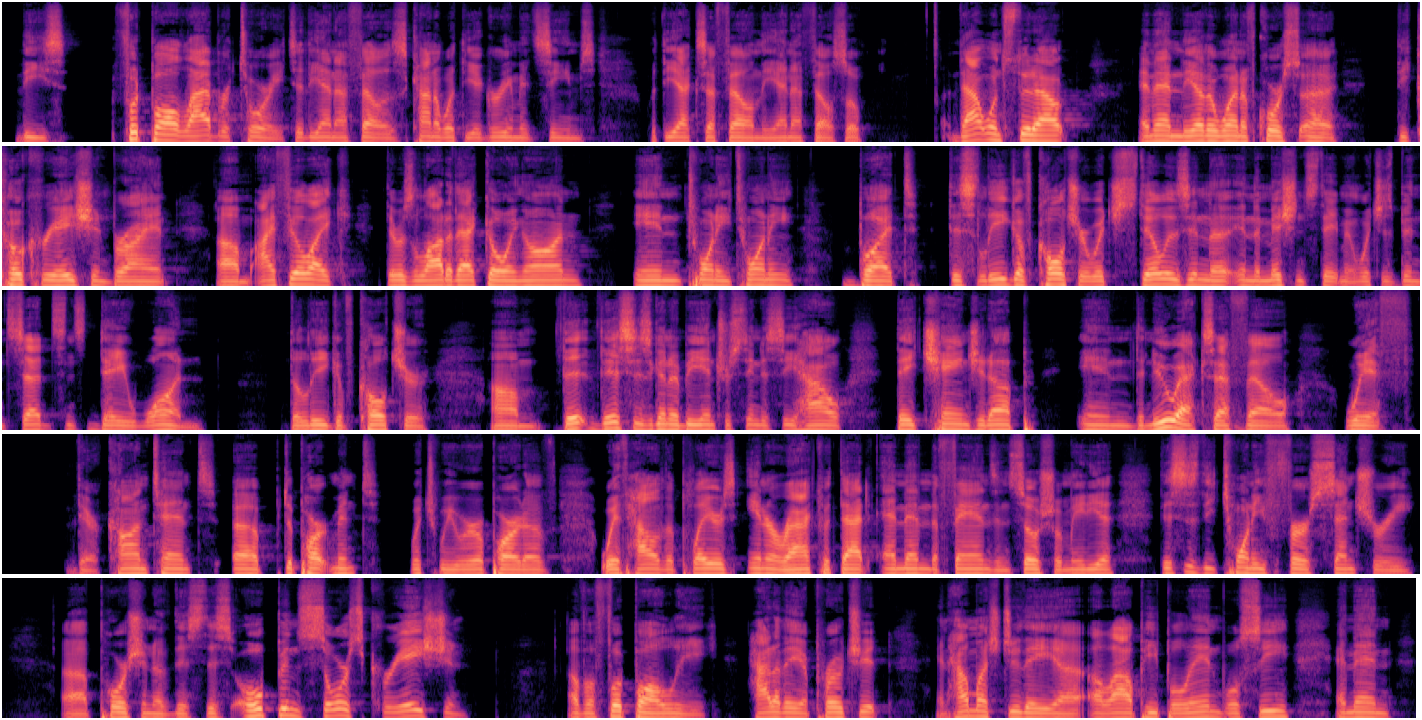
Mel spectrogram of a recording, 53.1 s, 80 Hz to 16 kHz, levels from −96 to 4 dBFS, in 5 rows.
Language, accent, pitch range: English, American, 110-125 Hz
